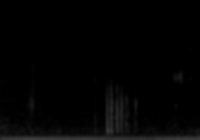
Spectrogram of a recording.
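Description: Near silence between phrases of speech, with only a very faint, brief sound about a second in.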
